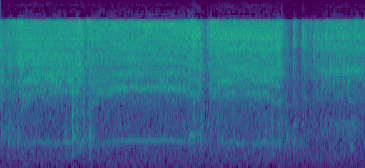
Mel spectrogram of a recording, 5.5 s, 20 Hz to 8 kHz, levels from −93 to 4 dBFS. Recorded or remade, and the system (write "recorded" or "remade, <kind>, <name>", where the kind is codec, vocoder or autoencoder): recorded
